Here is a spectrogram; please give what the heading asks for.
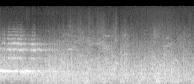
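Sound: steam train with whistle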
